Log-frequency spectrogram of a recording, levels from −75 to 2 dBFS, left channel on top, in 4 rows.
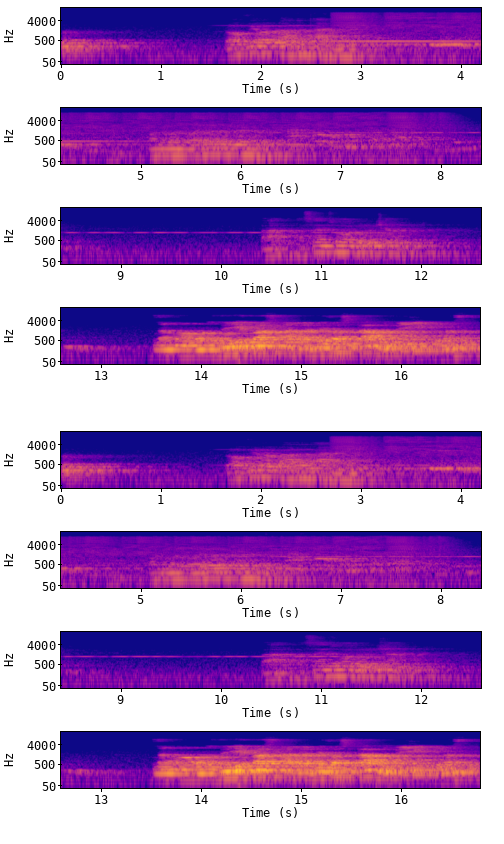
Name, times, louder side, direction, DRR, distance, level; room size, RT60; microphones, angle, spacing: sound 1, 1.5-7.2 7.5-7.6, left 3 dB, 15° left, 1.4 m, -41 dB
voice 1, 1.6-3.0 5.1-6.3 10.4-11.8, left 1 dB, 35° left, -5 dB, 0.4 m, -31 dB
sound 2, 2.7-8.0, equal, 40° right, 1.2 m, -40 dB
sound 3, 5.8-11.2, right 2 dB, ahead, 1.1 m, -47 dB
voice 2, 6.4-8.4 12.6-12.8, equal, 60° right, -10 dB, 1.1 m, -39 dB
voice 3, 13.5-16.6, right 1 dB, 25° right, -11 dB, 0.4 m, -18 dB
2.7 x 2.5 x 2.4 m, 2.2 s
head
